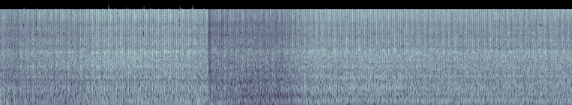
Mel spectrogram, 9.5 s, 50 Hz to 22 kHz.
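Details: Volvo D13 dump truck that was hard to start 5–10 minutes after shutdown, after replacing the one-way valve, two fuel filters and the pressure return valve: starts on one click, even diesel clatter, brief dip, then a smooth steady idle.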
